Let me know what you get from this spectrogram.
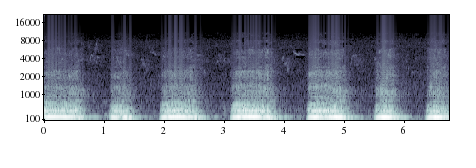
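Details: Lion giving a series of seven powerful low roars, the longer ones alternating with shorter, clipped bursts roughly every second, heavy and rumbling throughout, clean background.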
